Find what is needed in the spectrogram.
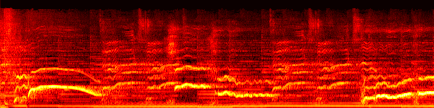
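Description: Pop song with a female lead vocal over sustained synth chords and bass. The singer holds a long note that falls away about two seconds in, then sings a wavering melody that grows louder near the end.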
